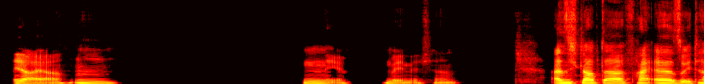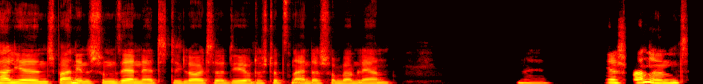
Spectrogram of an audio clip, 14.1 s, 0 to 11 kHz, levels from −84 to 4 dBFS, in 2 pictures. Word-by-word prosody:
Ja, 170 -3 +2
ja, 190 - -4
mhm. 185 -1 -4 1.9
Ne, 170 0 -6 0.3
wenig, 180 -3 -8
ja. 90 0 -10 1.0
Also, 185 +1 +5
ich 185 0 -2
glaube 200 -1 +6
da, 185 -2 +4
Fra 195 +2 0
äh, 190 -1 +5
so 175 0 -1
Italien, 185 0 +3
Spanien 175 +1 +1
ist 175 0 -4
schon 180 -2 -3
sehr 165 0 +4
nett. 160 0 -4
Die 165 - -5
Leute, 165 0 -1
die 165 0 -1
unterstützen 170 +1 -6
einen 165 - -2
da 160 - -3
schon 170 0 -7
beim 165 0 -3
Lernen. 85 +3 -4 1.2
Mhm. 195 -2 -10 0.5
Ja, 210 -1 +3
spannend. 210 -1 +2
180 Hz, 130 wpm, -23 LUFS, 165-190 Hz, 1.9 s, glaube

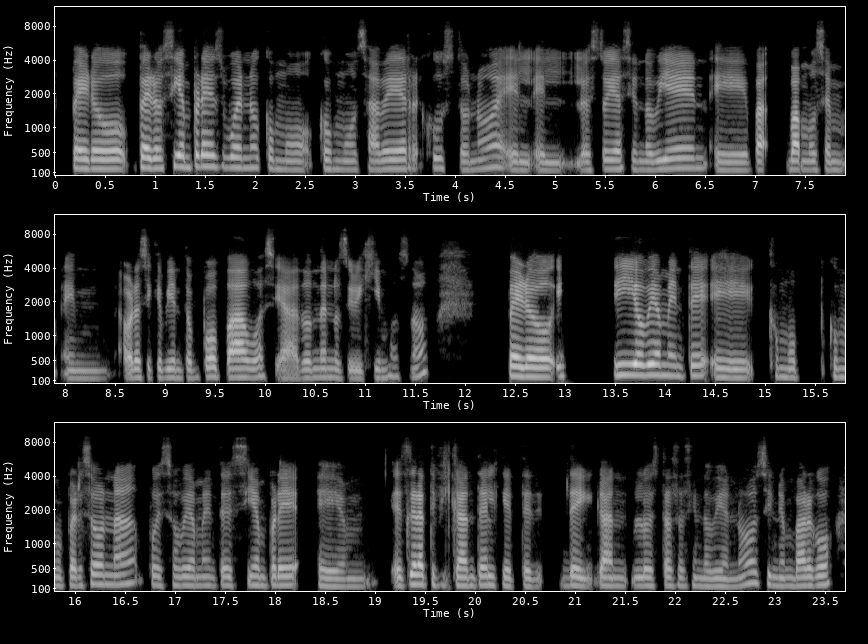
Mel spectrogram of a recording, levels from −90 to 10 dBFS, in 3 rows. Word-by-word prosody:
Pero 180 -1 +4
pero 195 -2 +5
siempre 225 +1 +3
es 220 -1 -1
bueno 205 -1 -1
como 170 -4 -7
como 170 -2 -6
saber, 180 +3 0
justo, 195 -4 -6
¿no?, 185 +5 -5
el 160 -6 -3
el: 150 - -5
"Lo 285 - -4
estoy 180 +3 -2
haciendo 165 -3 -4
bien, 195 +3 +1
eh, 155 0 -2
va 165 - +4 0.2
vamos 165 -1 +1
en 160 -1 -5
en, 150 0 -8
ahora 170 - +3
sí - - -7
que, 170 - -4
viento 165 -1 -2
en 160 - -10
popa, 175 -2 +5
o 170 +1 -1
hacia 190 - -2
dónde 165 +2 -2
nos 165 -3 -6
dirigimos", 165 - -6
¿no? 225 +8 -4 0.8
Pero 185 -2 +8
y 190 - +2 0.5
y, 220 +1 +6
obviamente, 205 -2 +4
eh, 165 -2 -1
como 170 -3 -7 0.3
como 170 -3 -6
persona, 190 +5 0
pues, 175 -2 -6
obviamente, 170 0 -3
siempre, 175 +1 0 0.2
em, 150 -2 -4 0.2
es 165 0 -1
gratificante 175 -3 +3
el 175 -1 -1
que 160 -1 -2
te 150 +1 -6 0.2
digan: 160 -1 0
"Lo 165 0 -2
estás 165 0 -4
haciendo 160 -1 -7
bien", 150 -1 -4
¿no? 205 +6 -3
Sin 185 -5 -6
embargo, 165 +3 +1
170 Hz, 145 wpm, -24 LUFS, 160-190 Hz, 0.8 s, Pero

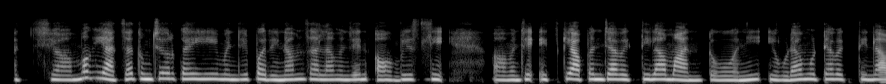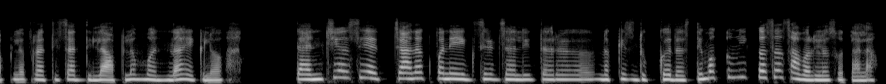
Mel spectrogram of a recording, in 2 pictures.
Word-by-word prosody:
अच्छा. 215 +1 -5
मग 285 +7 0
याचा 235 -3 +1
तुमच्यावर 255 +1 +3
काही, 245 -1 +2
म्हणजे 230 -1 +2
परिणाम 220 -1 +3
झाला, 220 -2 +1
म्हणजे 220 0 +1 0.2
ऑब्व्हियसली, 220 +3 -1 0.5
अ, 205 -1 -2
म्हणजे 205 +3 +1
इतके 230 +3 -4
आपण 235 0 +4
ज्या 235 0 +2
व्यक्तीला 230 +1 +1
मानतो, 200 -2 +1
आणि 200 +4 +4
एवढ्या 205 0 +1
मोठ्या 240 0 0
व्यक्तीला 225 -1 -1
आपला 230 +2 -3
प्रतिसाद 215 -1 -2
दिला, 205 0 +2
आपलं 220 +2 -1
म्हणणं 205 -1 +2
ऐकलं. 200 -1 -1 0.8
त्यांची 235 +5 +2
अशी 310 0 -6
अचानकपणे 265 -1 0
एक्सिट 230 0 -2
झाली 220 -1 +2
तर 220 -1 -1
अ, 220 0 -4
नक्कीच 220 +1 -2
दुःखद 220 +1 -1
असते. 205 +4 0
मग 295 +4 +1
तुम्ही 335 0 -10
कसं 315 +1 -1
सावरलं 205 -7 +3
स्वतःला? 200 -2 -3
225 Hz, 140 wpm, -21 LUFS, 210-240 Hz, 0.8 s, आपण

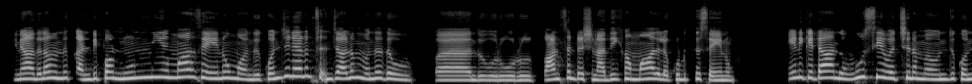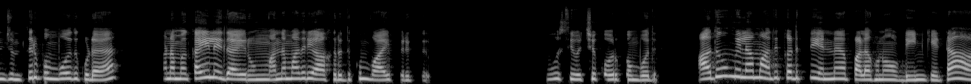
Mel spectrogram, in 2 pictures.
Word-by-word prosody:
ஏன்னா 245 +2 +2
அதெல்லாம் 280 +3 +1
கண்டிப்பா 245 +4 +1 0.2
நுண்ணியமா 325 +3 +2 0.2
செய்யணும், 285 0 +1
வந்து 225 -1 -1
கொஞ்ச 285 +7 +1
நேரம் 370 0 -1
செஞ்சாலும் 275 +5 +1
வந்து 265 +3 +1
அது 265 - +1
ஒ - - -4 0.5
அ - - +1 0.4
ஒரு 195 0 -2
ஒரு 195 +1 -2 0.2
கான்சண்ட்ரேக்ஷன் 245 -3 0
அதிகமா 240 +2 0
அதுல 235 -4 -1
குடுத்து 230 +2 -2
செய்யணும். 195 0 0 0.6
ஏன்னு 315 +2 +1
கேட்டா 300 +1 +3
அந்த 275 - +1 0.2
ஊசிய 340 -1 +1
வச்சு 280 +2 -1
நம்ம 240 -1 0
கொஞ்சம் 240 -2 +1
திருப்பும் 275 -4 +1
போது 265 0 +1
கூட 210 - +2 0.8
நம்ம 255 0 +2
கைல 320 +2 +4
இது 255 - +3
ஆயிடும். 225 -1 +1
அந்த 255 +2 +2
மாதிரி 275 +1 +1
ஆகறதுக்கும் 225 +2 -2
வாய்ப்பு 205 +1 -2
இருக்கு. 195 0 -10 1.3
ஊசி 255 -1 -3
வச்சு 225 +3 -2
கோர்க்கும் 225 -2 -1
போது. 205 +1 -2 0.5
அதுவும் 370 +6 +1
இல்லாம 320 -1 +3
அதுக்கு 295 +2 -2
அடுத்து 295 +1 -4
என்ன 255 +1 +2 0.2
பழகனும் 220 -1 +1
அப்படின்னு 205 +2 -1
கேட்டா, 205 +7 +1
255 Hz, 155 wpm, -23 LUFS, 225-290 Hz, 1.3 s, கைல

